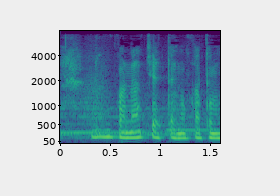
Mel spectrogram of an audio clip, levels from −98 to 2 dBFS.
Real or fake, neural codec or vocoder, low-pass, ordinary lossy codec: real; none; 7.2 kHz; none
